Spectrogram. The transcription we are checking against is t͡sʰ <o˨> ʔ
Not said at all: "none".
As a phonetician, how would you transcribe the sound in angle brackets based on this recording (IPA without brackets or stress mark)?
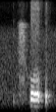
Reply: o˨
